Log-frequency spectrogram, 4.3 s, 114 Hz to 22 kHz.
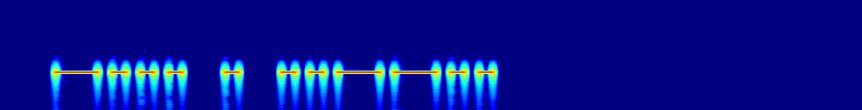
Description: Morse code, heard as a keyed tone, about 17 wpm, 700 Hz. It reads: BE?
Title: 4x Word-Spacing - Sentences from Top 100 Words - 17wpm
